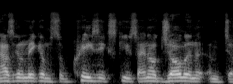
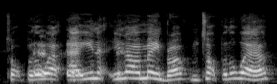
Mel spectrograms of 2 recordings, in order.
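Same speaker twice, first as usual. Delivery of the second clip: hammed-up Aussie accent, pitched higher and louder; mock Australian accent, pitched up; put-on Aussie accent; 7 semitones higher, 6 dB louder than usual. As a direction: play a cartoon Australian on top of the world. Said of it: "not offended with my accent".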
